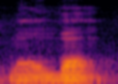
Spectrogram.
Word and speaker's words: Lanvin: Hey, there's a Pusha T song about this, and it's pronounced Lanvin.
